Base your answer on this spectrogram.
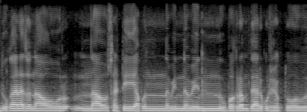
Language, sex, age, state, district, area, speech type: Marathi, male, 30-45, Maharashtra, Amravati, rural, spontaneous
